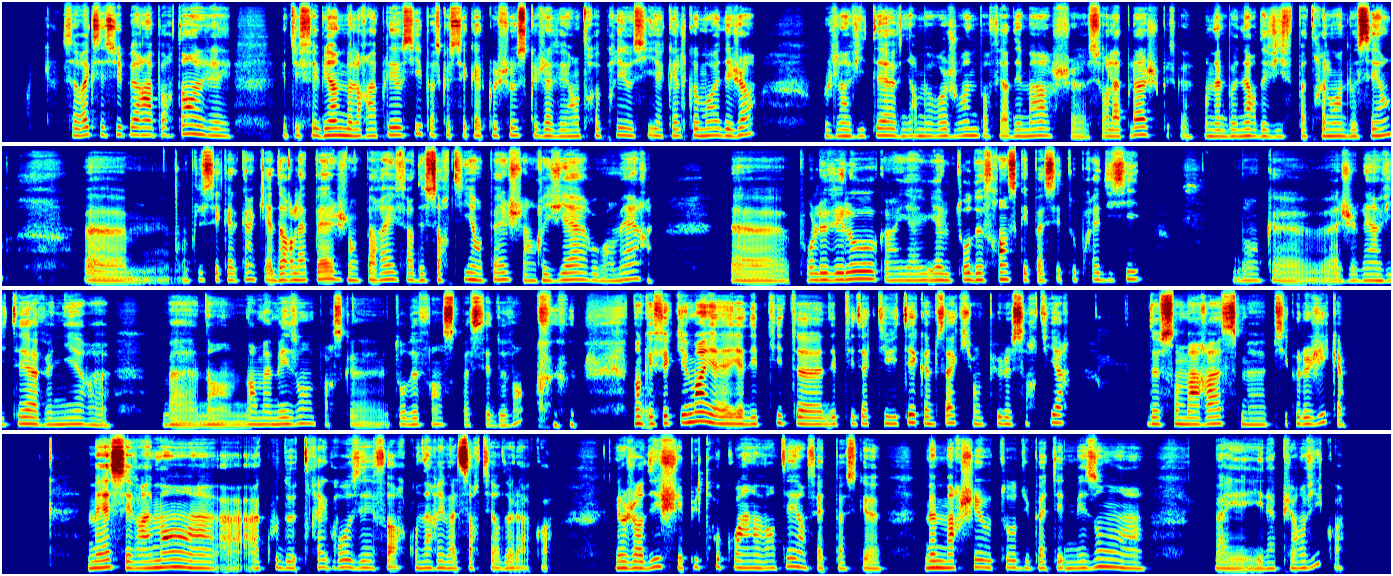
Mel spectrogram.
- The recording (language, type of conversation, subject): French, advice, Comment gérer l’aide à apporter à un parent âgé malade ?
- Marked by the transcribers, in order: other background noise; chuckle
